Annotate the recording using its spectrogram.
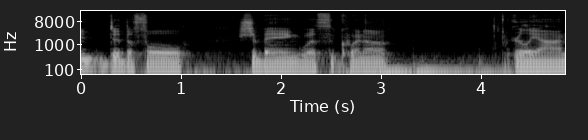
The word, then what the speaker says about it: Quina: Quina. How do you pronounce it again? – Quina, there you go.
